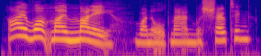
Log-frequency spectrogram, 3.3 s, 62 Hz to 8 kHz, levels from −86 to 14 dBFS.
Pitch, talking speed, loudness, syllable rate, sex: 240 Hz, 165 wpm, -16 LUFS, 4.4 syllables/s, female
